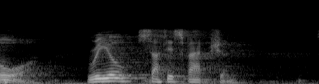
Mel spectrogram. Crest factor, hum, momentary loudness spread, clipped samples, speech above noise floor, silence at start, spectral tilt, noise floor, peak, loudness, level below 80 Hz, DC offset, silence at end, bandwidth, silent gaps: 16 dB; none; 23 LU; under 0.1%; 27 dB; 0 s; -9 dB/octave; -55 dBFS; -14 dBFS; -29 LUFS; -50 dBFS; under 0.1%; 0.2 s; 5.6 kHz; none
